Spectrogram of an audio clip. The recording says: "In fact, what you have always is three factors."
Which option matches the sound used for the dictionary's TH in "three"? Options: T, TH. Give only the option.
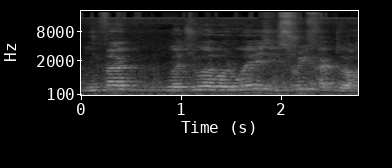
T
